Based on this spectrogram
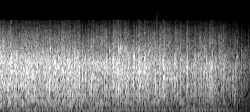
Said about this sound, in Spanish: Sí, vamos a aplaudir por ello.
